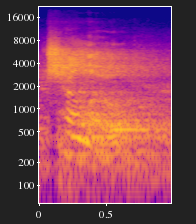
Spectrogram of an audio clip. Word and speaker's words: cello: The examples they give are cheek, so spelled with a CH, watch, spelled with a TCH, same sound, and cello, spelled with one C, all the same sound.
